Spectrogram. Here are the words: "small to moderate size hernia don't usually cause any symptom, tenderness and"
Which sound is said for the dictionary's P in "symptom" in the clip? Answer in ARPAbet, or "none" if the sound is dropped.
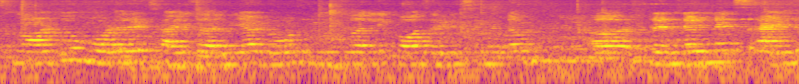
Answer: none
